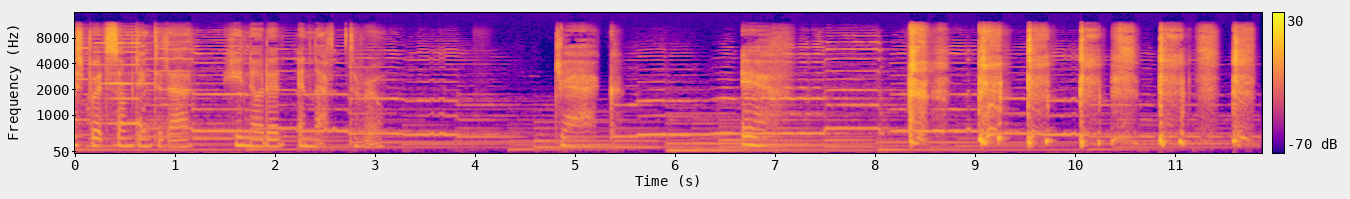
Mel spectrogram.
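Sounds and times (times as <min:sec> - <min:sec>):
speech: 0:00.0 - 0:03.2, 0:04.8 - 0:05.5, 0:06.7 - 0:07.2
fit of harsh coughing: 0:08.4 - 0:11.8.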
